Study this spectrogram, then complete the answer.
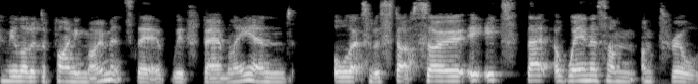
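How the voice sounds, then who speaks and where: This woman speaks with an Australian accent. Her pitch is fairly low. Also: ordinary pitch variation, moderate pace. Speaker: empowerment coach and speaker. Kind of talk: podcast interview answer. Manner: frank and funny.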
